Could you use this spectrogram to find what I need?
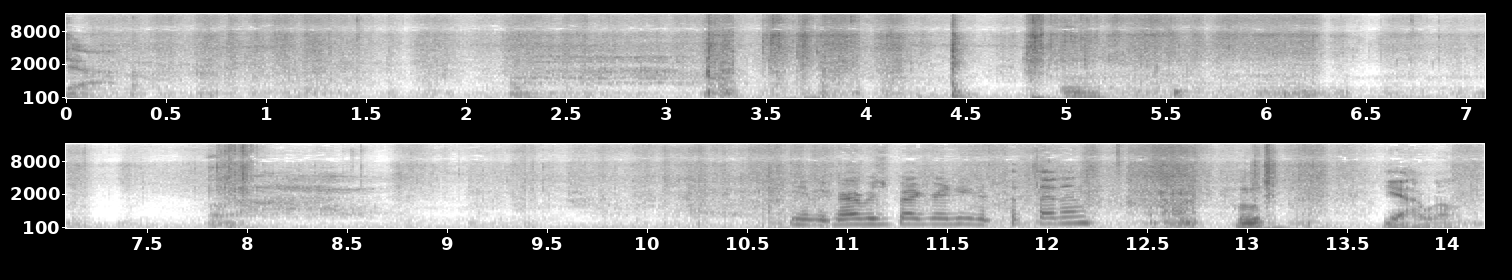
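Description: Paper towels rustle and crumple.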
